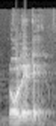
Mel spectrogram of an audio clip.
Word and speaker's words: Roulette: रो शायद टी T silent होगा, रोले रो लेते हैं। नहीं हो पा रहा है, हमें लेनी पड़ेगी सहायता गूगल वाली बड़ी बड़ी होटो वाली दीदी का। जरा उनसे सुनते हैं कि इसकी प्रोनाउंसिएशन क्या है। ट्रूलेट ट्रूलेट ट्रूलेट। अरे ये तो आसान है, रूलेट।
